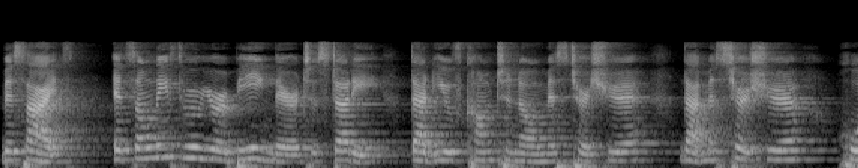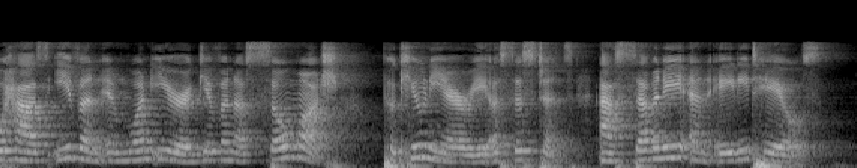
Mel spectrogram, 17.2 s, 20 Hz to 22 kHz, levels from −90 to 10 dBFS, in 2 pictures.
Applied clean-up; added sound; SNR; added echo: none; none; none; reverberation time 0.8 s.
